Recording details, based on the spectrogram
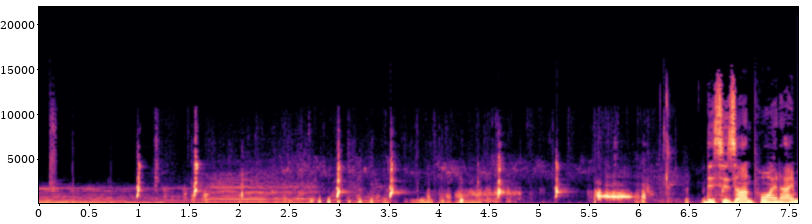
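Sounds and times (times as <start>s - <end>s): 
drawn-out animal call: 1.0s - 6.6s
chickens clucking and squawking: 1.0s - 6.7s
farmyard clatter: 1.0s - 7.1s
speech: 6.7s - 7.5s.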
